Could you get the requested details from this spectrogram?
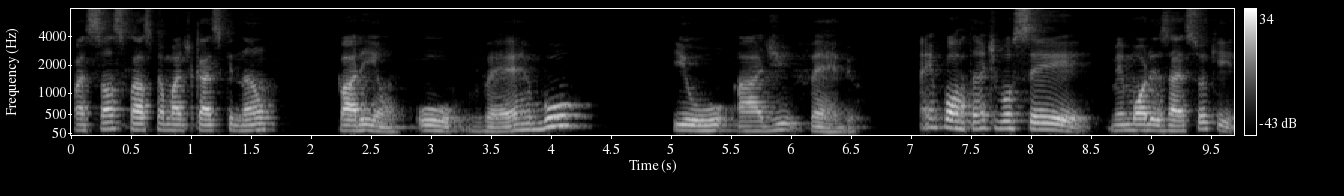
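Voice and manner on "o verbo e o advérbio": slow deliberate answer. Shown as a demonstration. Answering quiz question slowly.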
